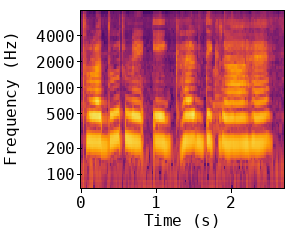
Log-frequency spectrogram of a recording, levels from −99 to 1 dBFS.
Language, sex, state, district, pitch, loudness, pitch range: Hindi, female, Jharkhand, Deoghar, 235 Hz, -15 LUFS, 225-240 Hz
